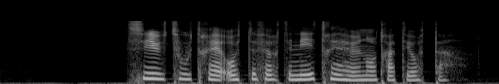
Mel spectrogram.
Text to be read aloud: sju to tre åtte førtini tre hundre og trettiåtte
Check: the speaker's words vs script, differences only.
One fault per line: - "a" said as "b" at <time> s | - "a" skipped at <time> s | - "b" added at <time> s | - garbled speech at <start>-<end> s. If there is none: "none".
none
